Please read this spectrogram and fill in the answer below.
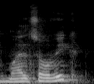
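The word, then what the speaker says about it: Milošević: देश में युगोस्लाविया में मेजॉरिटी किसकी है सर्ब्जोत मल्स विक pronounced मेलस विक हैड वन the election तो यहां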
